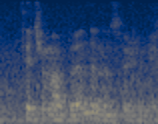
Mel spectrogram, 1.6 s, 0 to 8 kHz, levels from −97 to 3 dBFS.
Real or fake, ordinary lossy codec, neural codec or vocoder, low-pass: real; none; none; none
